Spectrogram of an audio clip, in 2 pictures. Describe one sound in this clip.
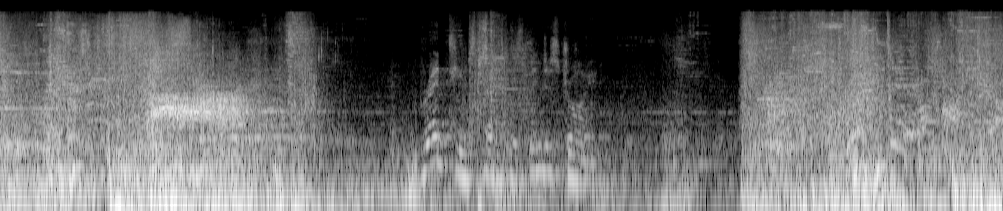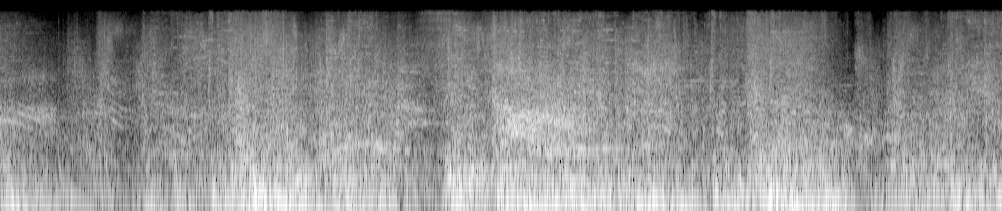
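Magic blasts crackle and boom in a fast fight.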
